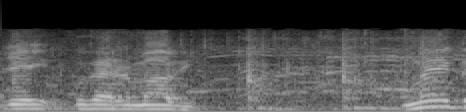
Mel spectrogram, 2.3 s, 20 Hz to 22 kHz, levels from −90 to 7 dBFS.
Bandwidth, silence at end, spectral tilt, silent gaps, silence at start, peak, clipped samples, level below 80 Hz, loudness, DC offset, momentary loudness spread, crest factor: 8 kHz; 0 s; -6.5 dB/octave; none; 0 s; -10 dBFS; under 0.1%; -54 dBFS; -22 LUFS; 2%; 11 LU; 12 dB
